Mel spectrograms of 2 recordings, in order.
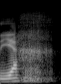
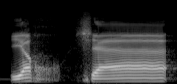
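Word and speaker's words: يخشى: Yakh. Jangan yakh, tapi yakhsha.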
